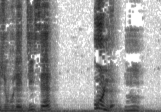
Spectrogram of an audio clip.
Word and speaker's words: ul: Masculin singulier, je vous l'ai dit, c'est oul. Et quand je dis oul, je suis en train de prononcer ça en roumain. Au fait, si je devais prononcer en français, c'est ul.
